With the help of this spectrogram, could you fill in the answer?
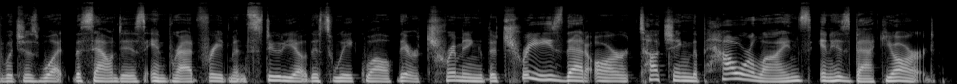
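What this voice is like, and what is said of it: Sick, strained voice from a cold. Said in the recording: “I apologize for my voice. I am battling a flu, cold thing”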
